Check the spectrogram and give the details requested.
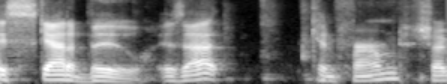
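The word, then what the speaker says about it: Skattebo: You always say Scataboo. Is that confirmed? Should I be calling him Scataboo? I believe that is the correct pronunciation there.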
